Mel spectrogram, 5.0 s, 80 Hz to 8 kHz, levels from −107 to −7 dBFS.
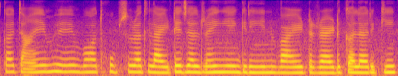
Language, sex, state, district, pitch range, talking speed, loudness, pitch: Hindi, female, Chhattisgarh, Kabirdham, 225-245 Hz, 180 wpm, -14 LUFS, 235 Hz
